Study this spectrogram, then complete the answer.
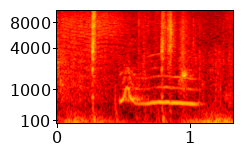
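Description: A dog whimpers in the Minecraft modpack RLCraft: a single rising-and-falling whine lasting under a second, mid-loud over quiet game ambience, with no talking.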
